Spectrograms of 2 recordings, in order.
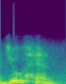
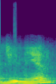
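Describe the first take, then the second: First: The H is pronounced after the L. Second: The H is replaced by a y-sound. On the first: The speaker calls it right. "Dil, né, e Hen, então é Dilhen" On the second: The speaker calls it wrong. "não é Dilien"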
